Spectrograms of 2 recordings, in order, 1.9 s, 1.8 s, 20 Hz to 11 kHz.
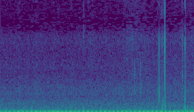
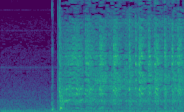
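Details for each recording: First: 2012 Hyundai Accent automatic, after loosening the exhaust joint: it starts on one click and settles into a low, steady idle with an even pulse and no misses. Good idle after relieving the suspected exhaust restriction. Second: 2012 Hyundai Accent automatic with ECU already replaced and new spark plugs: the engine catches sharply, then runs raspy and choked and never picks up. Exhaust restriction is suspected.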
